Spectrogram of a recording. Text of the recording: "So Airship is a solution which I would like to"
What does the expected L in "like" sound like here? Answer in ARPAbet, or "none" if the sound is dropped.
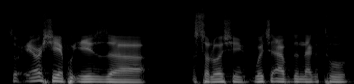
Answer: N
